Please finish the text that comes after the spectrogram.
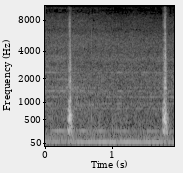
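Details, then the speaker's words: BMW X2 SUV rear wiper before replacement, with the blade sun-aged and bent over from disuse. A sharp squawk sounds on each pass about 1.4 seconds apart over a quiet idle, loudest on the downward stroke as the blade edge digs into the glass. Fix: replace the blade. "这是因为向下刮的时候，这个雨刷的攻击角正好怼着这个玻璃，所以异响非常的大声。"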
